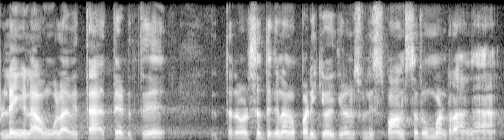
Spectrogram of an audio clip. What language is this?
Tamil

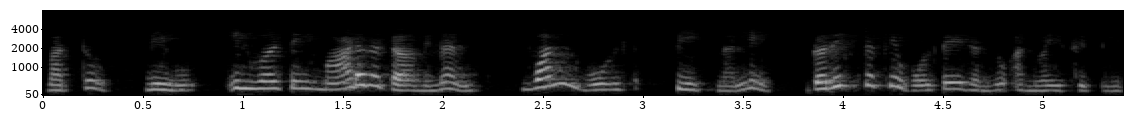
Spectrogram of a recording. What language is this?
Kannada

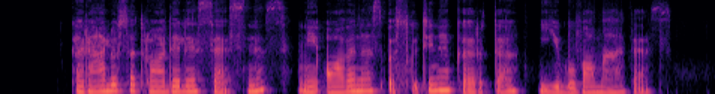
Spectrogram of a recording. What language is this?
Lithuanian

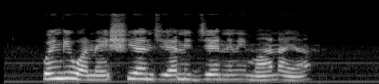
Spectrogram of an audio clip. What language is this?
Swahili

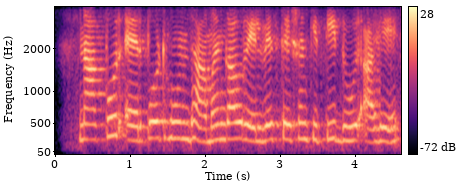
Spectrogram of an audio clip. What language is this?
Marathi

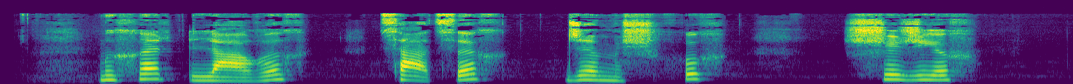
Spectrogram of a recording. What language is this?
Adyghe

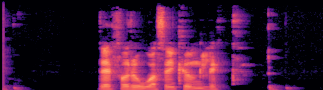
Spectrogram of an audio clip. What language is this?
Swedish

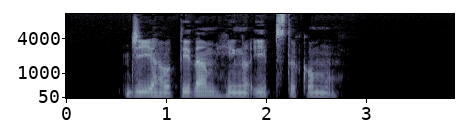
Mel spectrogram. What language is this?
Copainalá Zoque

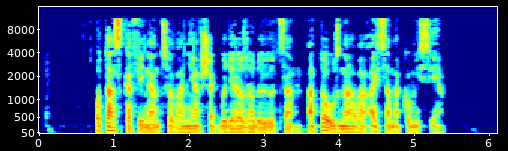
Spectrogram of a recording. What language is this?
Slovak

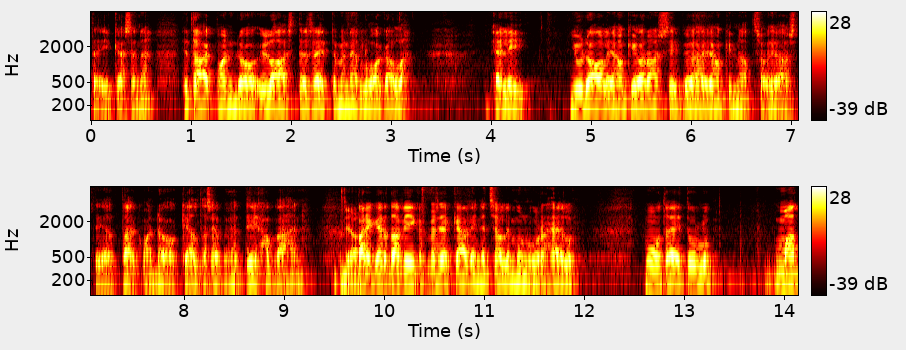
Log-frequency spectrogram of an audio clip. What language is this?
Finnish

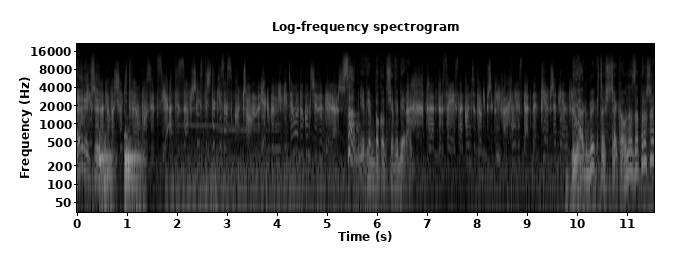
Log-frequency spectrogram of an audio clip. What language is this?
Polish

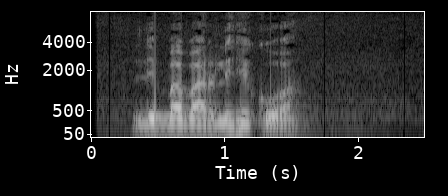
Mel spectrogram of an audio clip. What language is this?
Basaa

